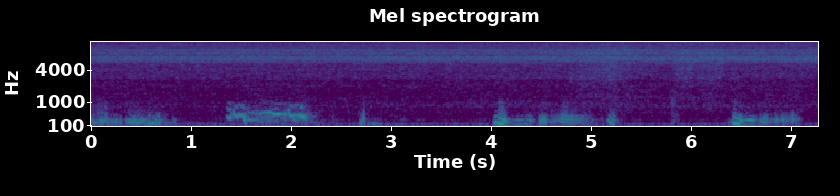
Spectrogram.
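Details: Sleeping cat heard snoring in the dark, short low snorts and raspy breaths with a faint whistle, irregularly spaced roughly every one to two seconds, in an otherwise quiet setting.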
